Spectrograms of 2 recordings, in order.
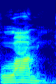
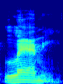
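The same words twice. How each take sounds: First: Lamy with an open ah, "LAH-mee"; "Lamy" said the other way, as "LAH-mee"; alternative pronunciation. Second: Lamy with a short flat a, "LAM-ee"; "Lamy" said the American way, as "LAM-ee"; American pronunciation. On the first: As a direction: say Lamy to rhyme with "mommy". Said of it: "I've also heard it pronounced". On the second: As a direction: say Lamy to rhyme with "whammy". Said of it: "I don't know how to pronounce it". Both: Shown as a demonstration.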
